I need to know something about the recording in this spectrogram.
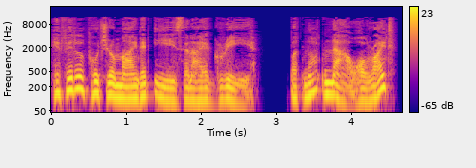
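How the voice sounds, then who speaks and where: A man's voice: lowish voice, big pitch swings, unhurried, slightly rough, no echo, studio quality, full character voice. A man playing a haughty, self-important townsman and merchant in a fantasy video game, speaking in a smug, theatrical, dryly condescending way. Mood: cool, dismissive. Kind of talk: video game character dialogue.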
